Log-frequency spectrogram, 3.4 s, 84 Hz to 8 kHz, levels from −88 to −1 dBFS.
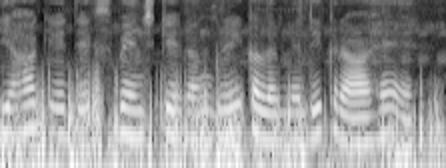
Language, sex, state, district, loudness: Hindi, female, Arunachal Pradesh, Lower Dibang Valley, -13 LUFS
